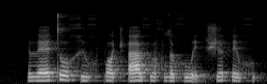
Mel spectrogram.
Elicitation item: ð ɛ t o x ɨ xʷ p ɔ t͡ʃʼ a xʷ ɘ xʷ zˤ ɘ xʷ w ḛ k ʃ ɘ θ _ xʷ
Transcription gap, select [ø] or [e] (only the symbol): e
